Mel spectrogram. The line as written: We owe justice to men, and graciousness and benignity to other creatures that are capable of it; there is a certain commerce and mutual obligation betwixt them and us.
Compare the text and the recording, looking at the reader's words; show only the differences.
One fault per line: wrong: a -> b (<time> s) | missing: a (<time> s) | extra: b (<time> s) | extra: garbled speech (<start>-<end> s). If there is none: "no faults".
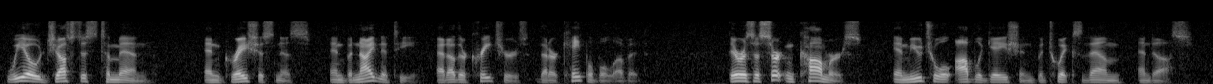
wrong: to -> at (4.3 s)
